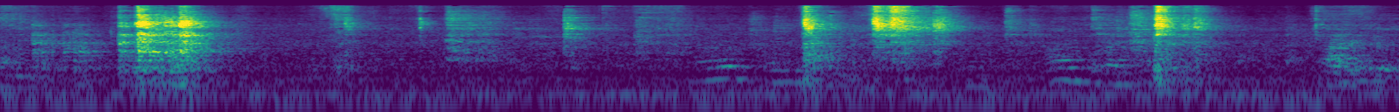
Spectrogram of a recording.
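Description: Spoons and chopsticks clink against bowls.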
